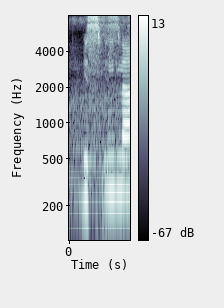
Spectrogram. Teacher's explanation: بسم اللہ میں سین کو ہم واضح کر کے پڑھتے ہیں، سیٹی کی سی آواز آتی ہے۔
